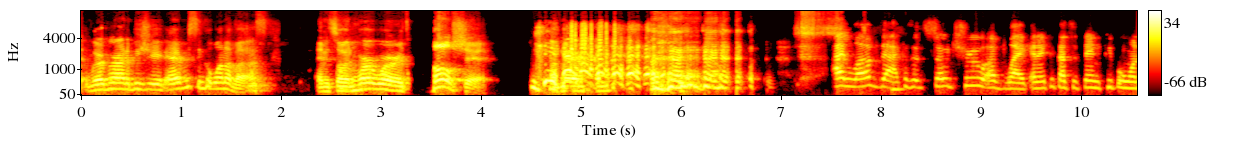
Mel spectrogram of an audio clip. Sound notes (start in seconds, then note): 4.5 all laughing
